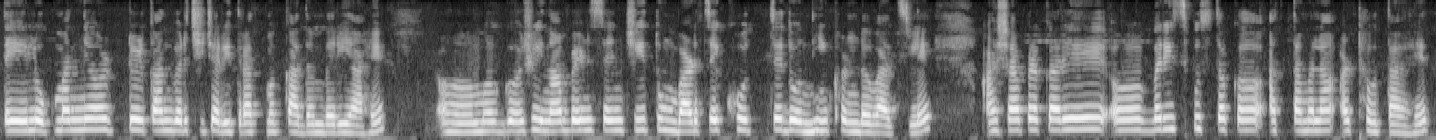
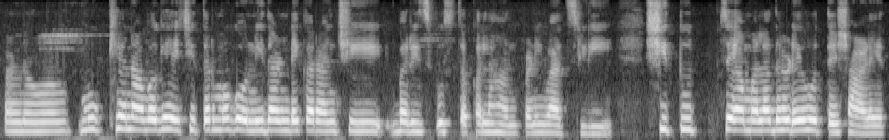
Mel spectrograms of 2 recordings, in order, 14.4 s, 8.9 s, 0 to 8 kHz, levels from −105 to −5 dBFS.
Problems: background sounds at intervals, background conversations at intervals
